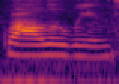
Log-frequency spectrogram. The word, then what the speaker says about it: Gwalloween: Yeah, the how do we pronounce it? Gwalloween. – DG called it Gwalloween, so I'm just going with Gwalloween.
